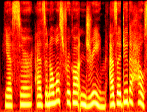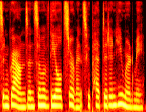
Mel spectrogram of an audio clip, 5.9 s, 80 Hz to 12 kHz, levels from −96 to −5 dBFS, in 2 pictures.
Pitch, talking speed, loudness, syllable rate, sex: 230 Hz, 255 wpm, -18 LUFS, 5.9 syllables/s, female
